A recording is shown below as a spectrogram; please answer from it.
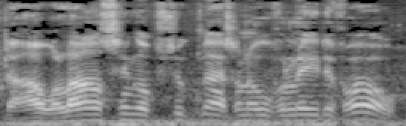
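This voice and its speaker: An actor playing a gruff, sarcastic police sergeant in a Dutch radio drama, with a dry, teasing manner. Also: male voice, fairly high pitch, fast, close to an everyday voice. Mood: dry, confiding. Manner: dry, sardonic, hesitating with small chuckles. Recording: noisy old radio play recording.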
